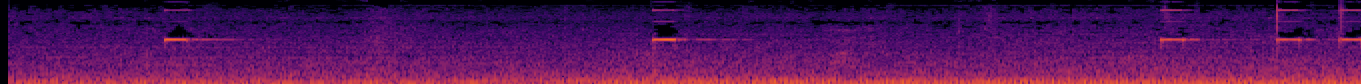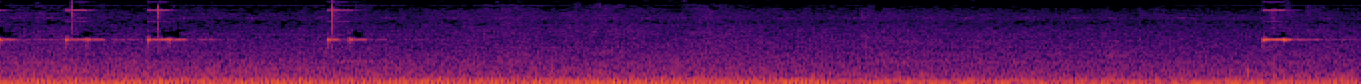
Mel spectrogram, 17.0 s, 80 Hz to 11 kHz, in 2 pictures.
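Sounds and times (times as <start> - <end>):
steady low hum: 0.0 - 17.0
washing machine control panel beeping: 1.0 - 1.7, 4.0 - 4.8, 7.2 - 11.3, 16.3 - 17.0.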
